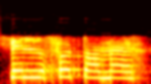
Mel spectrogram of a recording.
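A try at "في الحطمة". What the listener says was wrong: Fil hutamati. Finish the full word. Fil hutamati.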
